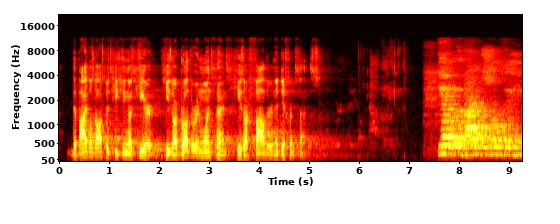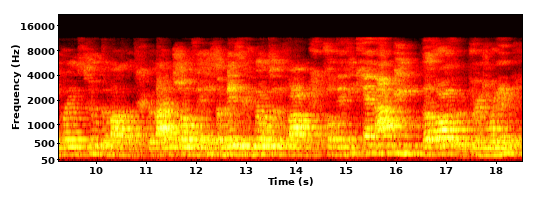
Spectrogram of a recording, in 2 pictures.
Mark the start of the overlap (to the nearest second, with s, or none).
none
